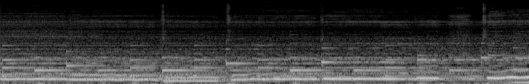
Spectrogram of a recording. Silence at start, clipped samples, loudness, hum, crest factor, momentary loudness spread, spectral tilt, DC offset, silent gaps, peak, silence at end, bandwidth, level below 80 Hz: 0 s; under 0.1%; -22 LUFS; none; 12 dB; 4 LU; -7 dB/octave; under 0.1%; none; -10 dBFS; 0 s; 16.5 kHz; -42 dBFS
